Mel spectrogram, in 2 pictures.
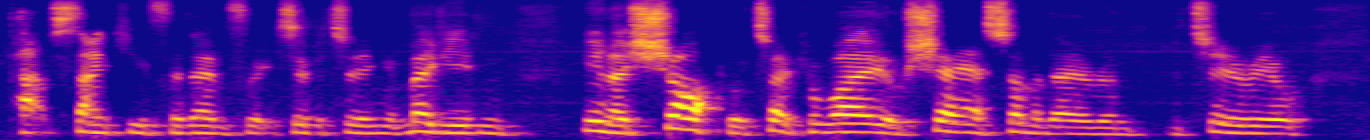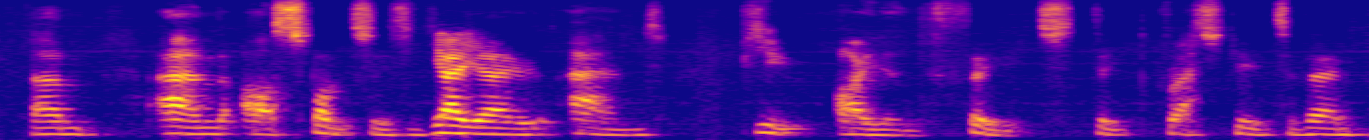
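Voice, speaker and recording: A man opens an online festival panel in a chatty, rambling way, his voice sitting a bit high for a man. He is generous with ums and uhs as he welcomes the viewers. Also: a little slow, slightly rough, low-quality recording. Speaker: festival host.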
